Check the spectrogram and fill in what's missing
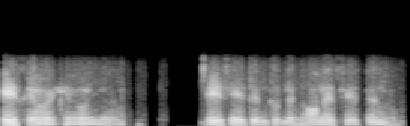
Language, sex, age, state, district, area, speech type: Telugu, male, 30-45, Telangana, Peddapalli, rural, conversation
